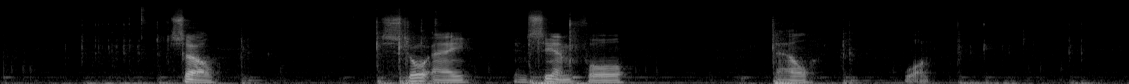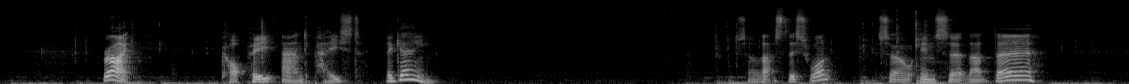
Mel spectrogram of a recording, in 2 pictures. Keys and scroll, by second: 20.3 Up.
